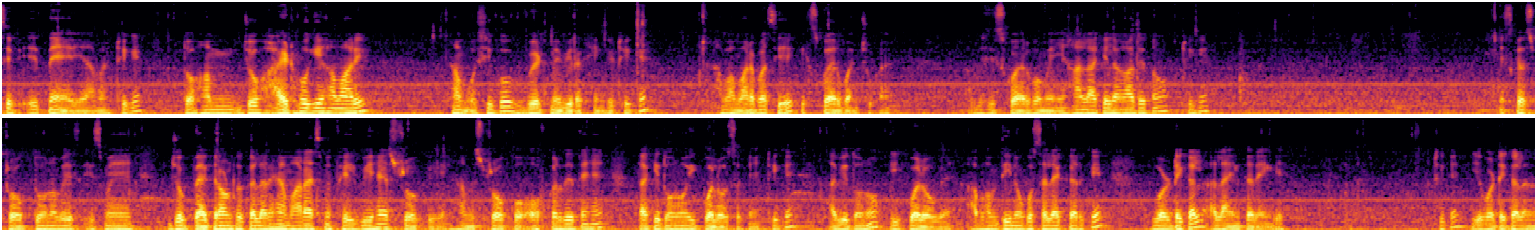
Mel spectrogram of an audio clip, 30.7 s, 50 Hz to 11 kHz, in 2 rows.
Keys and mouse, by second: 1.7 click, 4.2 ctrl+c, 5.0 click, 5.5 ctrl+v, 6.4 Return, 7.0-10.8 drag, 8.4-10.6 shift+drag, 10.8 space, 11.1 ctrl+click, 11.4 space, 11.5 click, 11.9 space, 12.9 click, 13.3 space, 14.1-19.1 drag, 19.1 ctrl+z, 20.4-27.9 drag.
